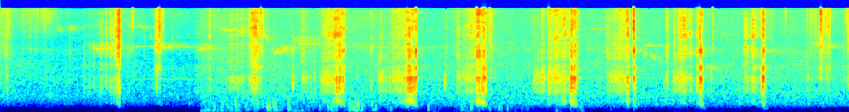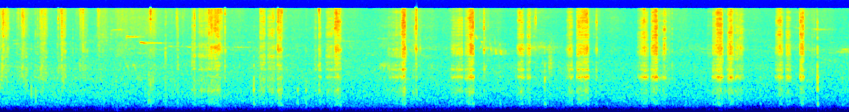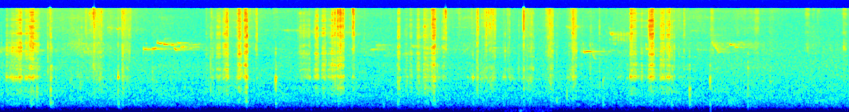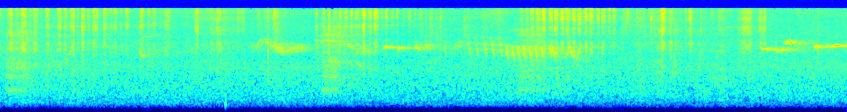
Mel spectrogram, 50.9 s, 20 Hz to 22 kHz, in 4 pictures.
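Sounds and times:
carving blade scraping wood: 0:01.3 - 0:01.9, 0:03.0 - 0:07.4, 0:08.0 - 0:11.6, 0:15.5 - 0:17.9, 0:18.6 - 0:21.7, 0:22.3 - 0:22.8, 0:23.4 - 0:25.0, 0:25.6 - 0:27.4, 0:28.6 - 0:29.4, 0:30.0 - 0:30.8, 0:31.4 - 0:35.7.

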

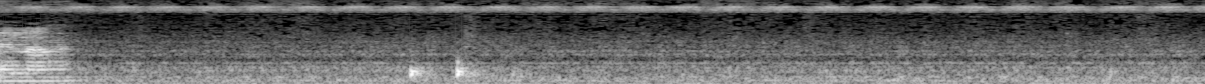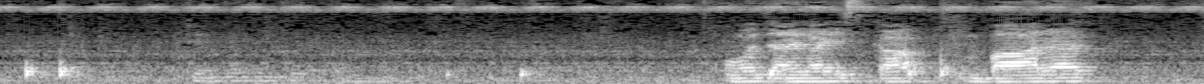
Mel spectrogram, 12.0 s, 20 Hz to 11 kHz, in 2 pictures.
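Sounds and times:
cricket trilling: 0:00.0 - 0:12.0
marker knocking on whiteboard: 0:02.0 - 0:02.6, 0:06.1 - 0:06.6, 0:08.2 - 0:08.8, 0:10.5 - 0:11.0.

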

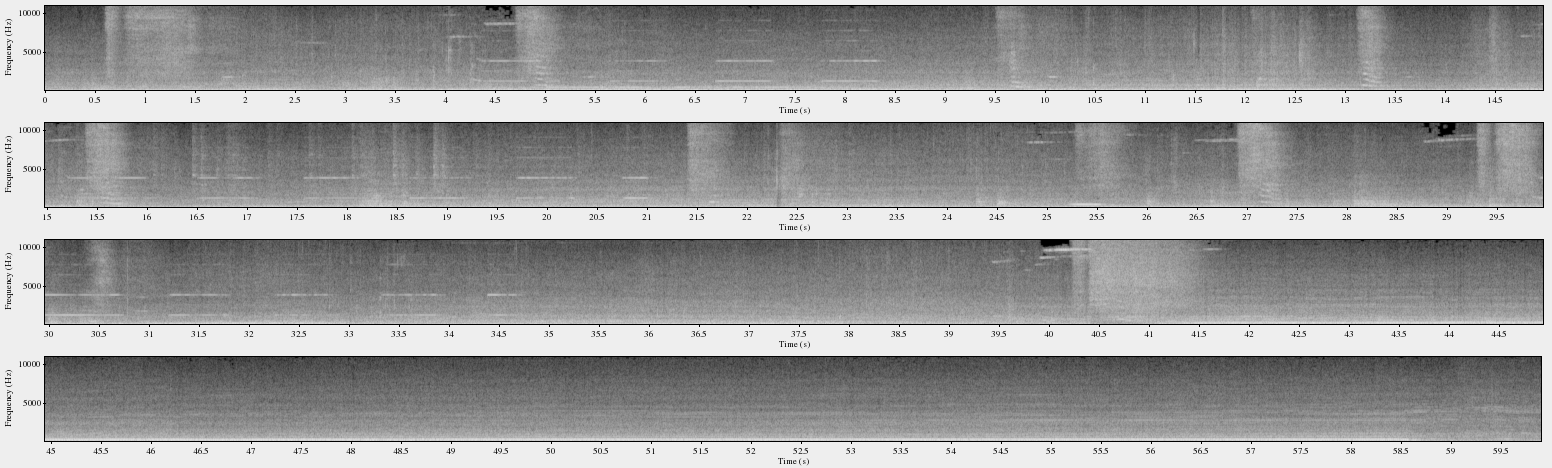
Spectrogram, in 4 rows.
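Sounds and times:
diesel engine running: 0:00.0 - 0:59.9
reverse alarm beeping: 0:05.7 - 0:08.5, 0:29.9 - 0:34.8
air brake hisses: 0:29.3 - 0:30.6, 0:40.2 - 0:41.4.

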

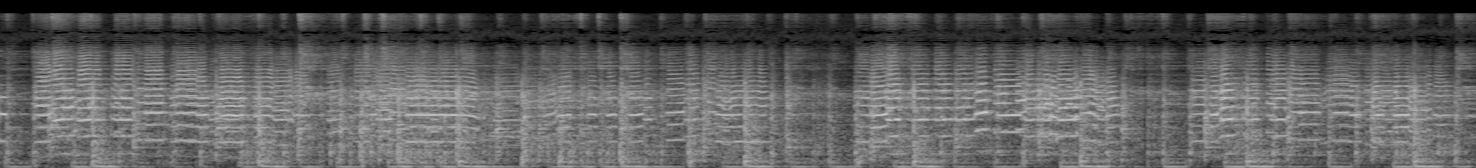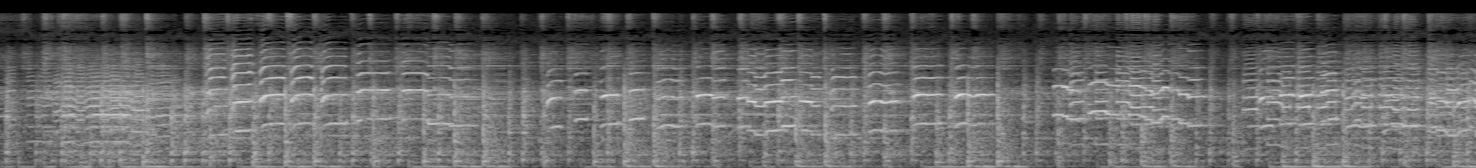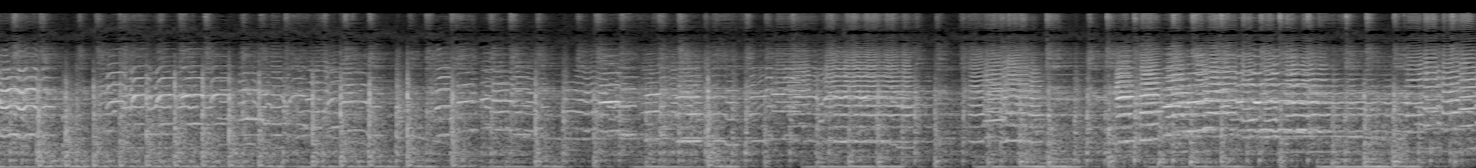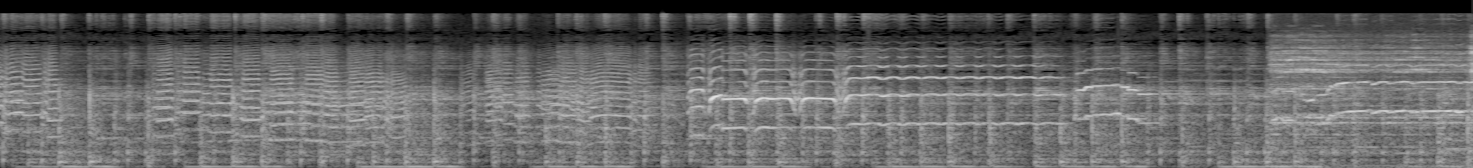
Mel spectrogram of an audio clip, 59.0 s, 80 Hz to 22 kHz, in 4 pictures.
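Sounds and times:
melody over low beat: 0:57.0 - 0:59.0.

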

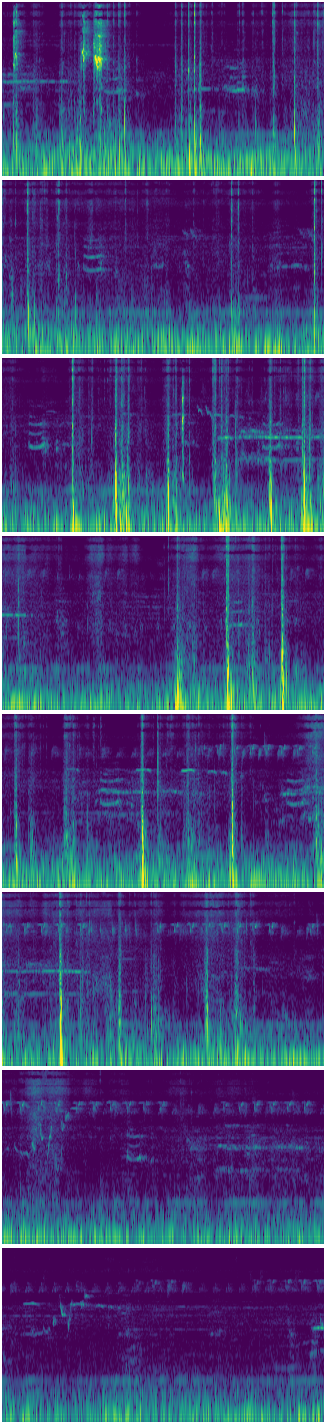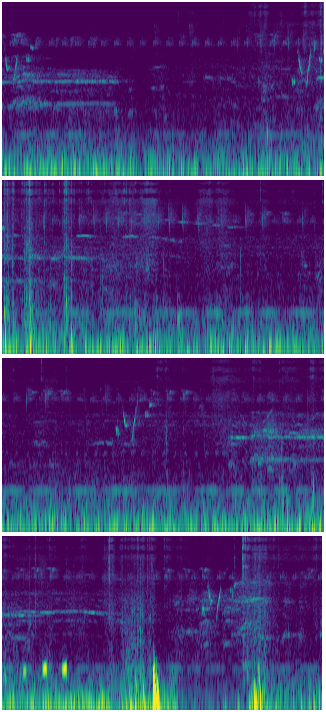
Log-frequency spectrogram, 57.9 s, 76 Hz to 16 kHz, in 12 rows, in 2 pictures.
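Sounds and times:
small birds chirping: 0:00.0 - 0:57.9
bird wings flapping against netting: 0:00.3 - 0:07.4, 0:08.0 - 0:15.1, 0:16.9 - 0:28.4, 0:43.0 - 0:45.9, 0:54.6 - 0:57.9.

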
